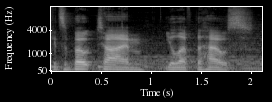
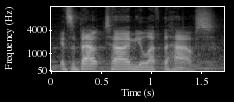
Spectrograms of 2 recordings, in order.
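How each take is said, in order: First: It is spoken in a Canadian accent. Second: It is spoken in an American accent. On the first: "some people in Ontario will be like" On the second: "Whereas in the American dialect"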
